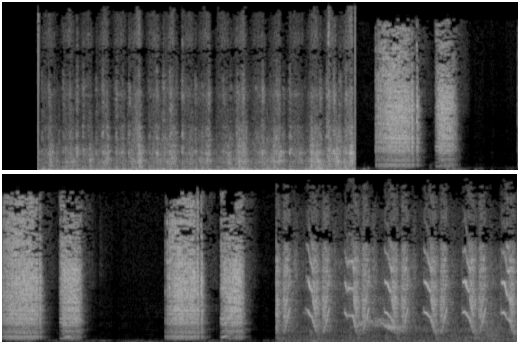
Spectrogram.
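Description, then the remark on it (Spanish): A car's suspension rubber bushings squeak and grind as they rub against a metal element, starting with a steady low rumble, then a series of sharp, repeated creaking squawks in bursts, fairly loud. “Es un ruido que se genera al momento de friccionar las gomas de la suspensión con algún elemento metálico.”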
